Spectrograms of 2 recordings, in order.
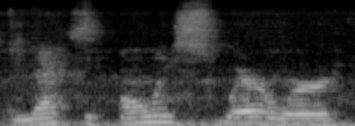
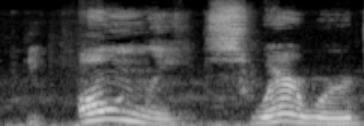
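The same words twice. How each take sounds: First: Said in the usual way. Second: "the only swear word" repeated slowly and louder, leaning on "only"; slow emphatic repeat. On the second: Shown as a demonstration. Insisting to the listener he barely swore, "only" stressed slowly. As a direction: drag out "the only swear word" to drive it home.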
